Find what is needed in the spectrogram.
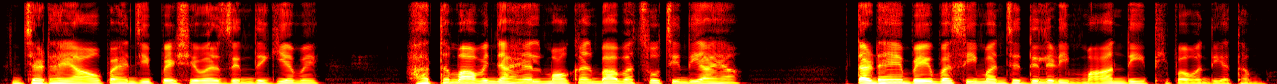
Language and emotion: Sindhi, sad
